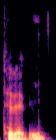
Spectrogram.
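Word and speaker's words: テレビ: And also the TV and television, we usually say terebi. It's abbreviation.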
